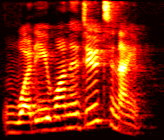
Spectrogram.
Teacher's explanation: want to becomes Wana in fast speech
